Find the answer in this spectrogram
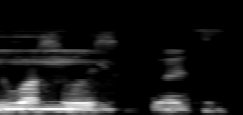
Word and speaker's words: يوسوس: ইউ টান হবে না, এটা হবে দ্রুত। হুম, টান দেওয়া যাবে না, তাড়াতাড়ি। কারণ এখানে প্রত্যেকটাই হলো হারাকাত, জজমের উচ্চারণ, যেটা কিনা হুম, মোটেও সময় পাবে না।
